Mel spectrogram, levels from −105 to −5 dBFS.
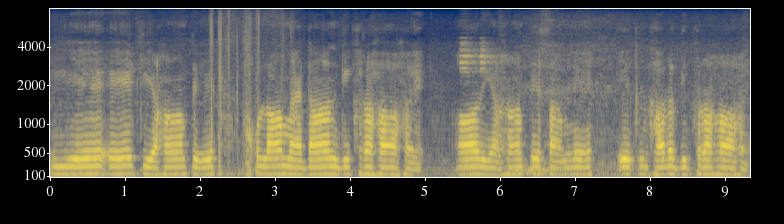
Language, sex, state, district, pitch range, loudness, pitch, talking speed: Hindi, male, Maharashtra, Mumbai Suburban, 125-135 Hz, -17 LUFS, 130 Hz, 110 wpm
